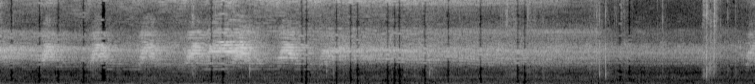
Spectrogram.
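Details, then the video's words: Cicadas in the summer forest of Galsan Park, Seoul, Korea, heard more faintly: a steady high buzzing hum with soft swelling pulses and a few clicks. "여름 자연의 소리. 매미울음소리."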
